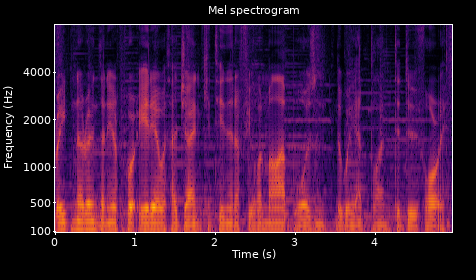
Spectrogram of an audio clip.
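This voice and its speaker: A man with a Scottish accent talks at a very fast pace over music in the background. His pitch is fairly low, with ordinary variation. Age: 40s. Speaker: motorcyclist. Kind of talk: travel vlog narration.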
